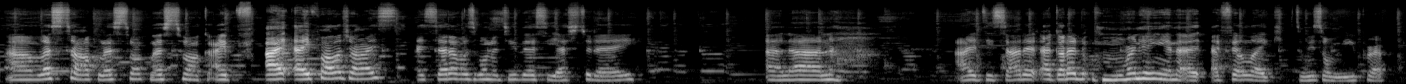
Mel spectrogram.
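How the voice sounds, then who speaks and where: A woman's voice: fairly high pitch, fairly even intonation, measured pace, pushed and bright, faint music behind. A woman from Liberia with a Liberian accent, hosting an informal educational presentation in a conversational way, often repeating and restarting phrases. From Liberia, West Africa. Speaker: host of an educational online show.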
